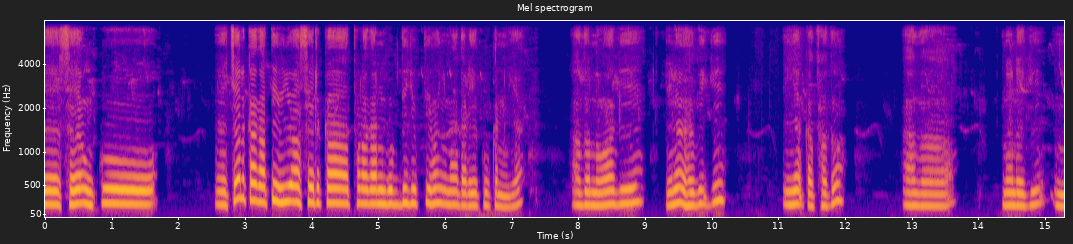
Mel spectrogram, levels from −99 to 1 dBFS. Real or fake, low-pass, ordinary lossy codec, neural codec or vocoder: real; 7.2 kHz; none; none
